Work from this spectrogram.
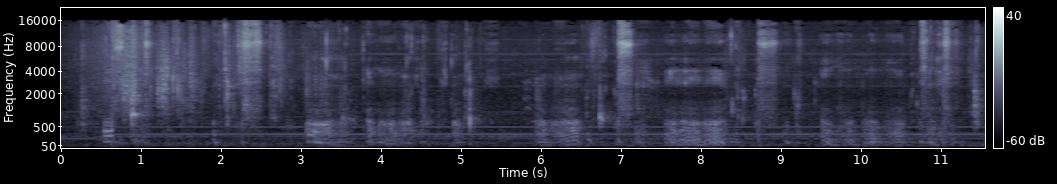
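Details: French Bulldog eating persimmon after a walk, giving bursts of low, rough snorting grunts near three, six and eight seconds between quieter chewing and sniffing noises, with a steady electrical hum and a brief human word.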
